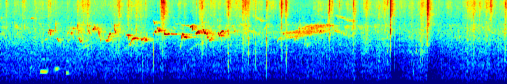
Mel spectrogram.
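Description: Small birds chirping in quick, jumpy calls for several seconds, then two sharp clicks near the end.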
